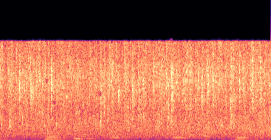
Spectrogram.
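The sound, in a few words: rain falling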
